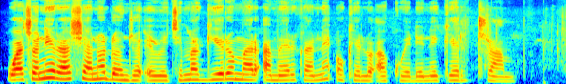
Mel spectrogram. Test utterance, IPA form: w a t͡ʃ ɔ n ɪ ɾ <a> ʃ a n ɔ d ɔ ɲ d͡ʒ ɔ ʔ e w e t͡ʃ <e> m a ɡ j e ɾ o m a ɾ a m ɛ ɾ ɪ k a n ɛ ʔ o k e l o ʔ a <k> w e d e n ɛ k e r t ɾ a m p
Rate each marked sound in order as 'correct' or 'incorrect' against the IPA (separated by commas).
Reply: correct, correct, correct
